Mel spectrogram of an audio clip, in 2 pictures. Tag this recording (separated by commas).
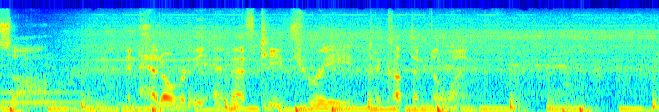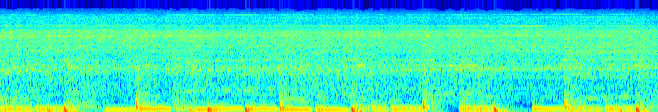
Music, Speech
